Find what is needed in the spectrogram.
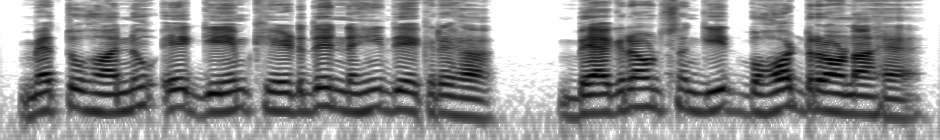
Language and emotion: Punjabi, fearful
